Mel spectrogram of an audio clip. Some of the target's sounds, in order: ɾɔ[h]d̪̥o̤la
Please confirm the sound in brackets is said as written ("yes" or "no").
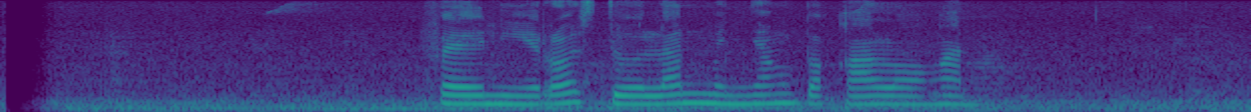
no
